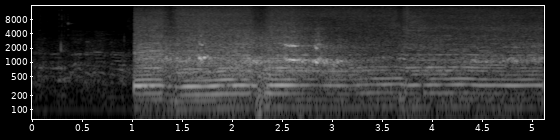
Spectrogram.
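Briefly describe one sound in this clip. A car engine revs hard as the car drifts.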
